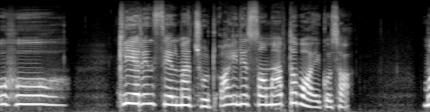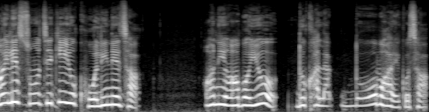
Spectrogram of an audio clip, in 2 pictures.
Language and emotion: Nepali, sad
